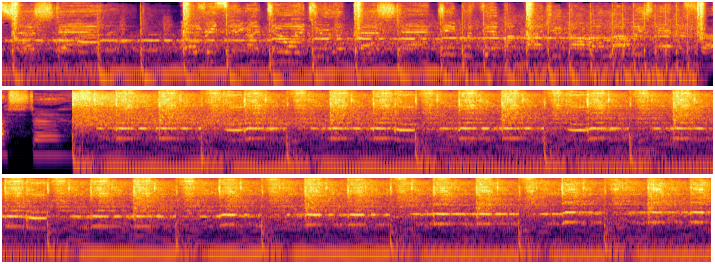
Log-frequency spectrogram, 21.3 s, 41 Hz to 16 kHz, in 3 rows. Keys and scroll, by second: 3.8 ctrl+alt+e, 8.1 Return.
